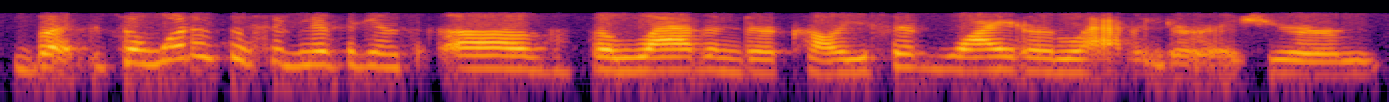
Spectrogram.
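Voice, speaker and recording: Female interview host, conversational, mid-pitched, on a narrow telephone-like radio feed. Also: brisk, a crowd in the background. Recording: thin, phone-like radio sound.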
